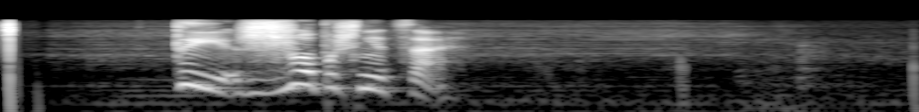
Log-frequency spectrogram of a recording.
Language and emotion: Russian, angry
